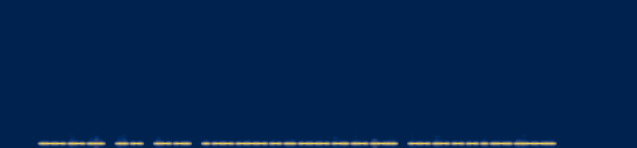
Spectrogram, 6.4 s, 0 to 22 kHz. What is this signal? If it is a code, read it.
Morse code, heard as a keyed tone, about 46 wpm, 700 Hz. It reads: WAS IT AN EMOTIONAL MATTER?
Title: Sentences from Top 1000 Words - Review Part 5 - 50wpm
